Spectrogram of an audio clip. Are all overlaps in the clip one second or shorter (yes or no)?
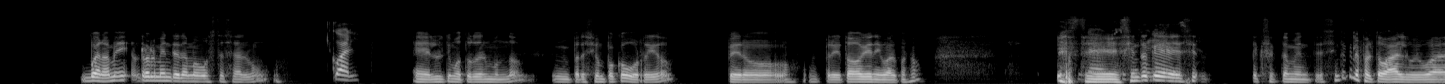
no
